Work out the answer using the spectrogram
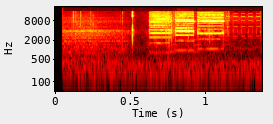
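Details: Cinematic FPV quadcopter as the battery is plugged in before flight: a click, then a quick run of three high electronic tones. This is the usual healthy startup chime.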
